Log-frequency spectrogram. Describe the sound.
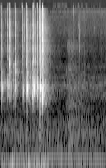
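Typing on a computer keyboard: a quick burst of several crisp key clicks in the first second, then near silence with only faint background noise.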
